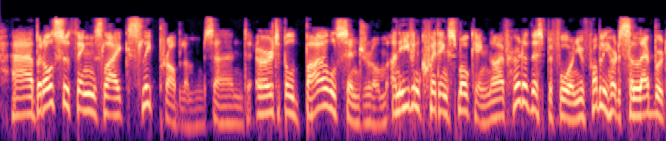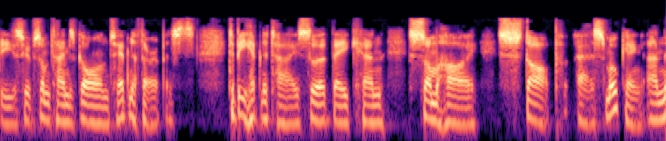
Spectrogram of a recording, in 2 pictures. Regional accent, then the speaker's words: Ireland; I'm actually not from Dublin. I'm from another part of Ireland.

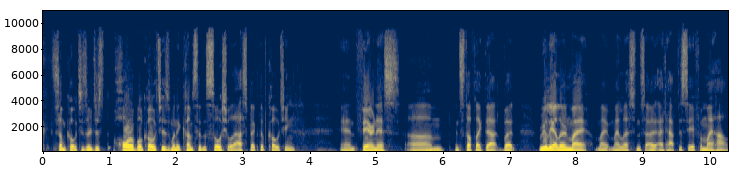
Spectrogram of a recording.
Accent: Honoka'a, Hawaii, United States; I was born and raised on the Big Island in a little town of about 2,000 people called Honoka'a.

